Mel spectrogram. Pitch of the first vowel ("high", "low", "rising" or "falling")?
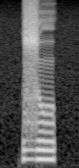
high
